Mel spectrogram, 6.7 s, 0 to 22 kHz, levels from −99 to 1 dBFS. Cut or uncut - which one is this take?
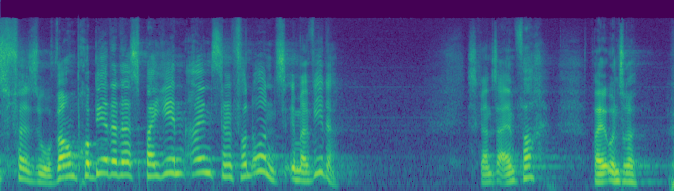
uncut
